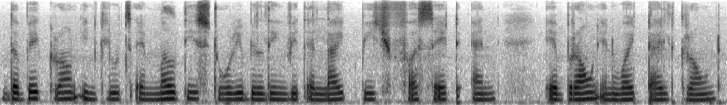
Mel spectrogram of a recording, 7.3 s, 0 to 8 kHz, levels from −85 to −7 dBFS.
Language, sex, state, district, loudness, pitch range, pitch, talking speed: English, female, Arunachal Pradesh, Papum Pare, -17 LUFS, 170-180 Hz, 175 Hz, 150 wpm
